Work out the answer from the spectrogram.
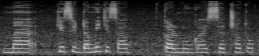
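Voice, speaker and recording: A woman's voice: sits high, level tone, fairly quick, mellow, a little hiss or hum, natural voice. A woman voicing a young man in a spoken story, a cold, irritated lover who speaks curtly. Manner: curt, irritated.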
